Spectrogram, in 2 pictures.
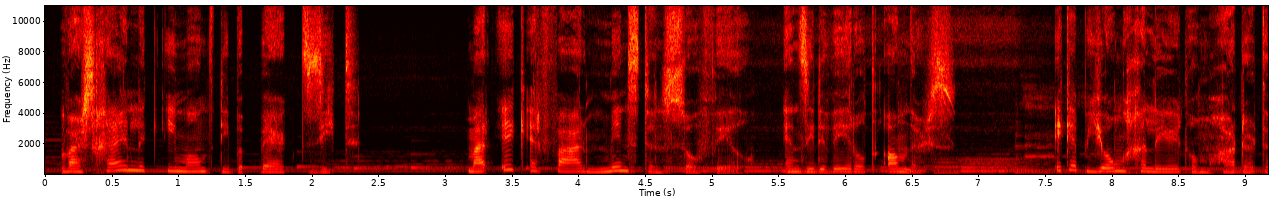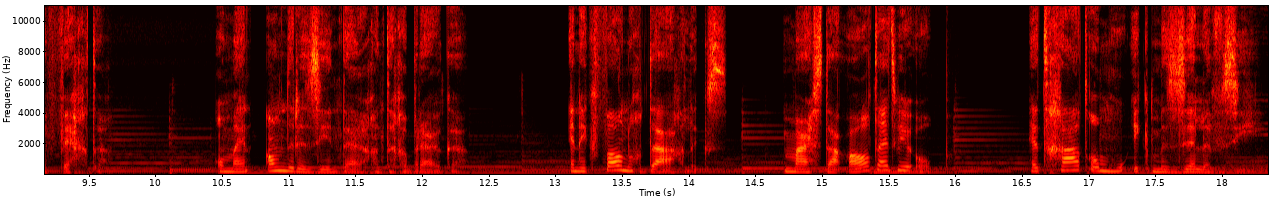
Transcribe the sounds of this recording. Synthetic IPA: ʋaːɹsχɛjnləkimɑntdibəpɛɹk̚tz̥it | maːɹɪkɛɹv̥aːrmɪnstənsːowvḛːlˠʔɛnzidəʋɪːɾəlˠtʰʔɑndəɹs | ʔɪkɦɛpjɔŋχəlɪːɹtʰɔmhɑɹdəɹtəfɛχtə | ʔɔmːɛjnʔɑndəɾəzɪntœɥχəntəχəbrœ̰ɥkən | ɛnɪkfɑlˠnɔχda̰ːχələ̰ks | maːɹsta̰ːʔɑlˠtɛjtʋɪːɹʔɔ̰p̚ | hətχaːtɔmɦuʔɪkməzɛləfz̥i

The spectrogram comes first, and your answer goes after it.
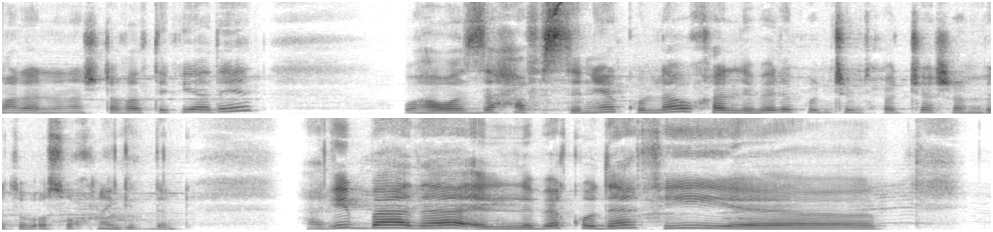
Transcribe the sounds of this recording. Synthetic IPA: æːlʔenːʔænæʃt̪æɣælt̪fiːhæd̪æːt̪̚ | weɦæwæzːɑħhæfi̥sːenejːækolːæhæwexælːibæːlekweʔent̪ibet̪ħot̪ːʃiːʕaʃæːmbet̪ebʔæsˤoxniɡed̪ːæn | hæɡiːb̚bæʔæd̪æelibæːkud̪æfiː

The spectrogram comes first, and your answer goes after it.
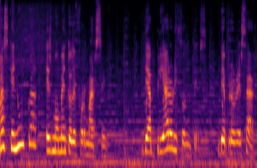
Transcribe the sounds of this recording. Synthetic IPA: askenũŋka | ɛzmomẽnt̪oð̞efoɾmaɾse | d̪eampliaɾoɾiθont̪ḛs | d̪epɾoɣɾesaɾ

